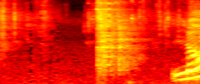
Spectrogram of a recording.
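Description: Small hard divination pieces clicking and clattering against each other as they are gathered up by hand on a table, with a sharper burst of clatter about a second in.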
